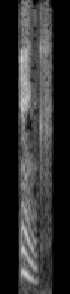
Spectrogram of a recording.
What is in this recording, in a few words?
"ink", voice spelling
